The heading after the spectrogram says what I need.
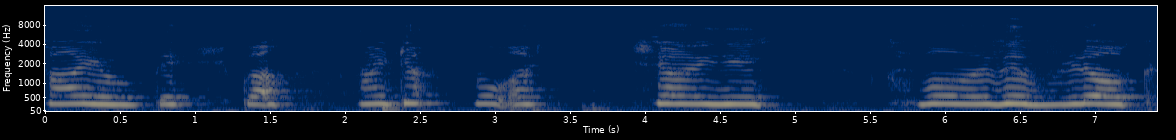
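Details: Woman with cerebral palsy speaking in a daily vlog; dysarthric speech in cerebral palsy.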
